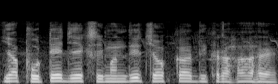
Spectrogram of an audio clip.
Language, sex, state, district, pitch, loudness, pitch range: Hindi, male, Bihar, Katihar, 140 Hz, -15 LUFS, 130-145 Hz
